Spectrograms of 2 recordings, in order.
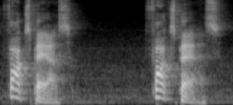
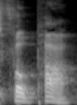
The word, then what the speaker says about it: faux pas: words to pronounce and this one is fox pass I'm messing with you it's faux pas faux pas and it's an action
